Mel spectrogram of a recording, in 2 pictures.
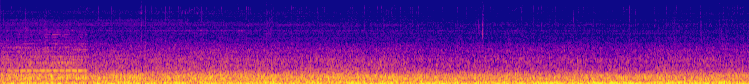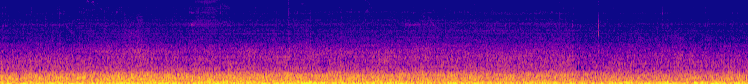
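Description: Diesel freight locomotive's multi-chime air horn sounding and cutting off about two seconds in, then the steady rumble of a freight train rolling past.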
